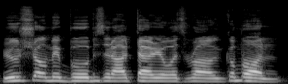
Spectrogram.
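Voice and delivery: put-on loud, high Indian-accented pleading; hammed-up Indian patient wheedling his therapist. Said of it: "it's an Indian guy".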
